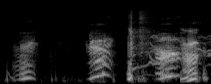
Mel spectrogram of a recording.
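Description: Men's voices in three short bursts of exclamation and laughter, the last and longest starting a little past halfway.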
